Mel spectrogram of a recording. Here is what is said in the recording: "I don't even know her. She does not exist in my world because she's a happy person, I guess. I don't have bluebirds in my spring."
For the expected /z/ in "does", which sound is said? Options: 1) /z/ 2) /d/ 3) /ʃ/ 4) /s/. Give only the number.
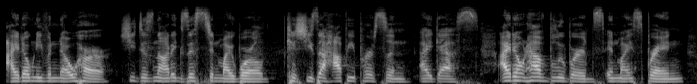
1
